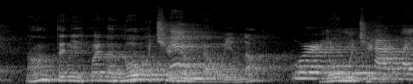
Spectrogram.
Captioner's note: speaking tibetan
